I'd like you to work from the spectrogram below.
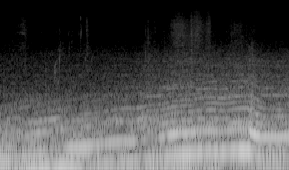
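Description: A sports car's engine drones as it drives on the road. It starts as a low, steady hum, then climbs in pitch as the car accelerates, with no voices over it.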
